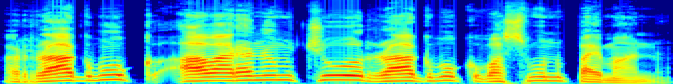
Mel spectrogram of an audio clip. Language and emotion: Kashmiri, neutral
